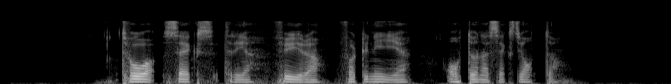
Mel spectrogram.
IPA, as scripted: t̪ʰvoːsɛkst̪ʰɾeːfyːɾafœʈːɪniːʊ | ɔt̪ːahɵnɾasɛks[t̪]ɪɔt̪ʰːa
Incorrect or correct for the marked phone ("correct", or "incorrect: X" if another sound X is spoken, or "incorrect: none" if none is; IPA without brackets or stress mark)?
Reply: correct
